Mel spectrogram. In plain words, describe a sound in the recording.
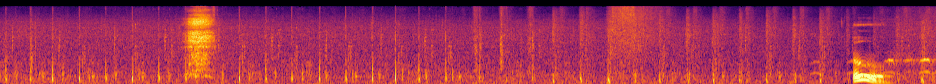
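Footsteps run quickly through grass.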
